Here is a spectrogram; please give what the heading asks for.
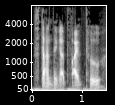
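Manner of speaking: a hint of a Russian accent, read like an autobiography; light, hesitant Russian accent. Shown as a demonstration. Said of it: "give us an example of the accent".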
